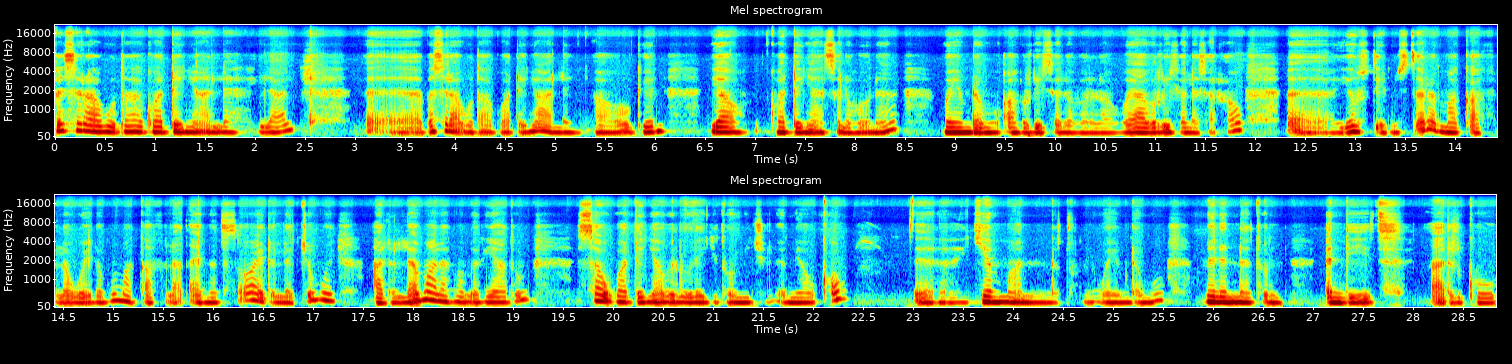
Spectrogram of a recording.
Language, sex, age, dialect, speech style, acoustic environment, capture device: Amharic, female, 25-34, Ethiopia - Addis Ababa, focused; relaxed, nature, mobile / Linux / Chrome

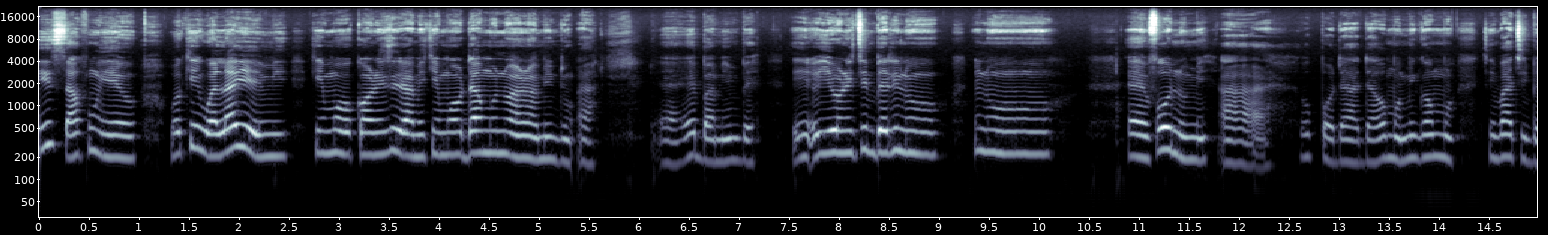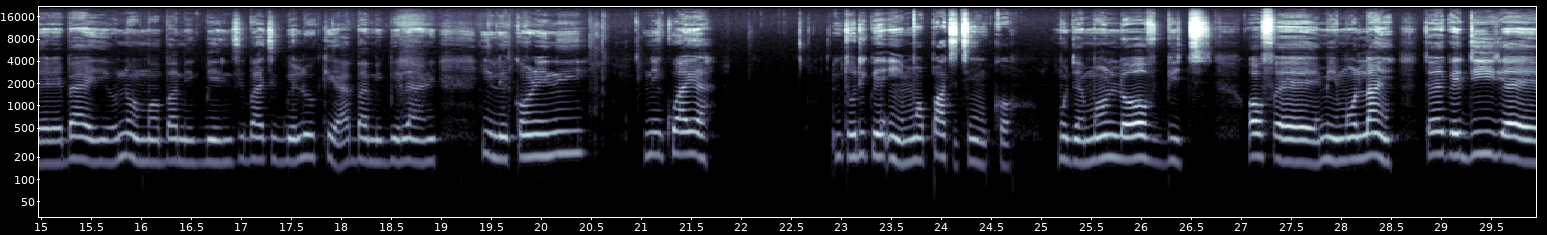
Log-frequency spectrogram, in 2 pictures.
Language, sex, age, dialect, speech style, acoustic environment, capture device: Yoruba, female, 35-44, Nigeria - Lagos Yoruba, happy, silence, mobile / macOS / Safari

